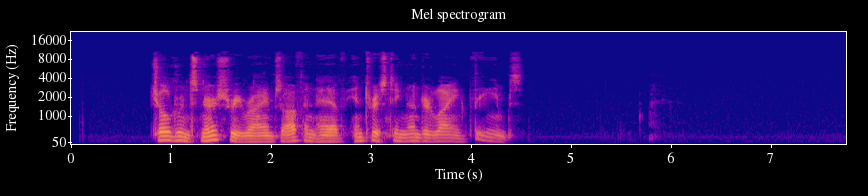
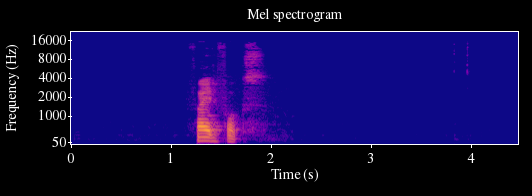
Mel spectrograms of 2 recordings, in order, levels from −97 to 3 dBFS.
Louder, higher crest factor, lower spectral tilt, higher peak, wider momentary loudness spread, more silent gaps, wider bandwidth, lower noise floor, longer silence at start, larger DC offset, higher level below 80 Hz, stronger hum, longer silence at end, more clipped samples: about the same, -30 LUFS vs -29 LUFS; about the same, 20 dB vs 22 dB; about the same, -5.5 dB/octave vs -5.5 dB/octave; about the same, -12 dBFS vs -14 dBFS; second, 13 LU vs 22 LU; neither; second, 11 kHz vs 15 kHz; second, -79 dBFS vs under -90 dBFS; second, 0.8 s vs 1.25 s; neither; first, -72 dBFS vs -88 dBFS; neither; first, 3.25 s vs 2.65 s; neither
